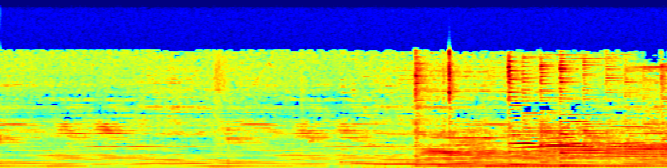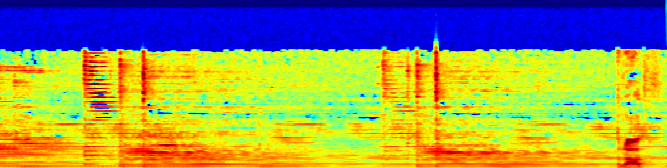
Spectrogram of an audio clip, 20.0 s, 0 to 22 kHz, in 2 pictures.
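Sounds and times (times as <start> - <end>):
sitar gliding notes: 0.0 - 20.0.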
